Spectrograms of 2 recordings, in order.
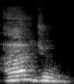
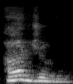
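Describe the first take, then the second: Both takes have the same delivery.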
